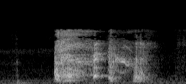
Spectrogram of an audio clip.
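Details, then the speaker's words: Three quick, loose coughs from an adult man in a small quiet room, at the tail end of a cold. "I need to work out how to use the recording device better so I don't have these coughs in it as you can hear I'm still suffering from this cold I've got just a tail end of it"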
